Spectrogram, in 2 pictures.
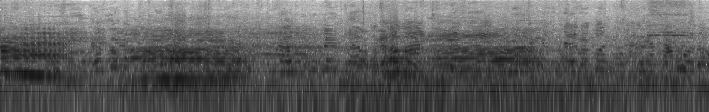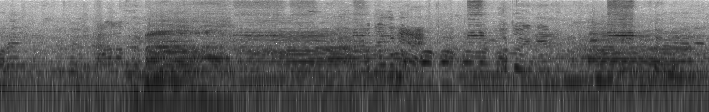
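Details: Young Sahiwal bull calf at a busy Bangladeshi cattle market, bought by a Comilla farmer: repeated hoarse lowing moos spread through the stretch, amid crowd chatter, men bargaining and background music.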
